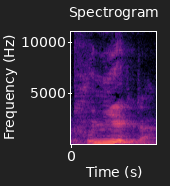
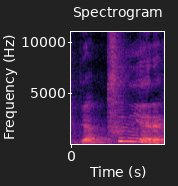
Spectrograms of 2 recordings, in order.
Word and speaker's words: 브니엘: 그러면서 거기에게 야곱에게 축복을 하고 이제 야곱이 그 땅 이름을 분이엘이라 하나님의 얼굴을 보았으니까 하나님의 얼굴이란 뜻을 갖고 하나님과 대면하여 보았다 이런 뜻으로 분이엘이라 원래 발음은 푸니엘에 가깝습니다.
